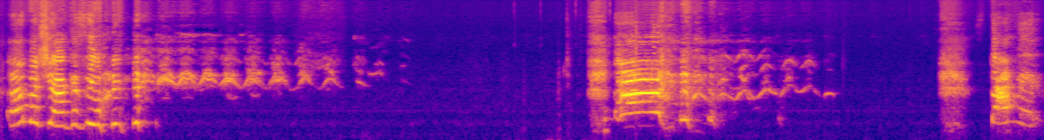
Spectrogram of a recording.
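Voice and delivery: high, loud laughter breaking the words; cracking up so hard it squeaks; helpless real laughing fit; laughing hysterically. Real, not acted. Laughing fit at dog's look.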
